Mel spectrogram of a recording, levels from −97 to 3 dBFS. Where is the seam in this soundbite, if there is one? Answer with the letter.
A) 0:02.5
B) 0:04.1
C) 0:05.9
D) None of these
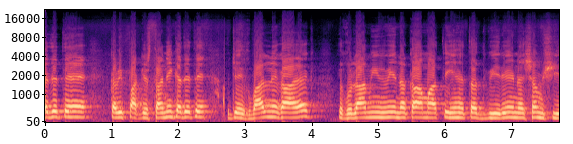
A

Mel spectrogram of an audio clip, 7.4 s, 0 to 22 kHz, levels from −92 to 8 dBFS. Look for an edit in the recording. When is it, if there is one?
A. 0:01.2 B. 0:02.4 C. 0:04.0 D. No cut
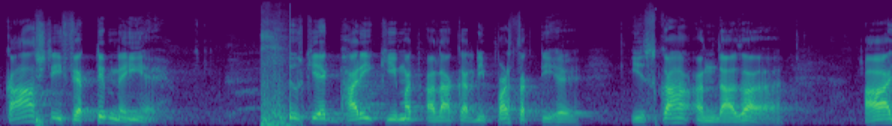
B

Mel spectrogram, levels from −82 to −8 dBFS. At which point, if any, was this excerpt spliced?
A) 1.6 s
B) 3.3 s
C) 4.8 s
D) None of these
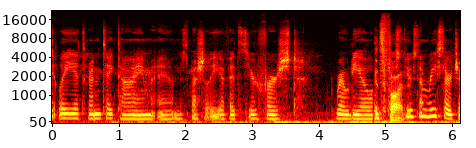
C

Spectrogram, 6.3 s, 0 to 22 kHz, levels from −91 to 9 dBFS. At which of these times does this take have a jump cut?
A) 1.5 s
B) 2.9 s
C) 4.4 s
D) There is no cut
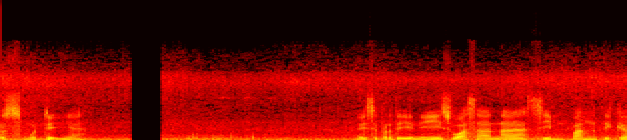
A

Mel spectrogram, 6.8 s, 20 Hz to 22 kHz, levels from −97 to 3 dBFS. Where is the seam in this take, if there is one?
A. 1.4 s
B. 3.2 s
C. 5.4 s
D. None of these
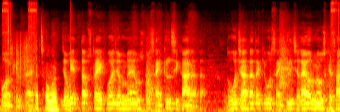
A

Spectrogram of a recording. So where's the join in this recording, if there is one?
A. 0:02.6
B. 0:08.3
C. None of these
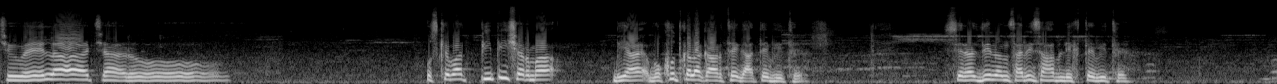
A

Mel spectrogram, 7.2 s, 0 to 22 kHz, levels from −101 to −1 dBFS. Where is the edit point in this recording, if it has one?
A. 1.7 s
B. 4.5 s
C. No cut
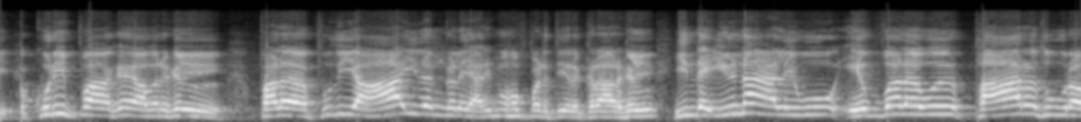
B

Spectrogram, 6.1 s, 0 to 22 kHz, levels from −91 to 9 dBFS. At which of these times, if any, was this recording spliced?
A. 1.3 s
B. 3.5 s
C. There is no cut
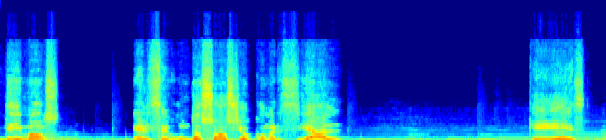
C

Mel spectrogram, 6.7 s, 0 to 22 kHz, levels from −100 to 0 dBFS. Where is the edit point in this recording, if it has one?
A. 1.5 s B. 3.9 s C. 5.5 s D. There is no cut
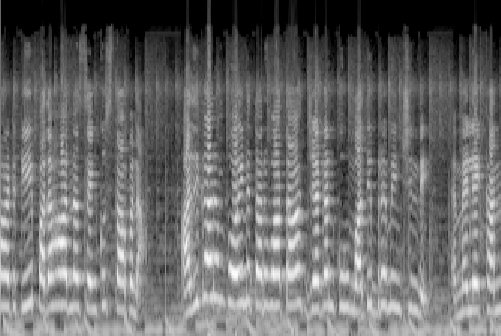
D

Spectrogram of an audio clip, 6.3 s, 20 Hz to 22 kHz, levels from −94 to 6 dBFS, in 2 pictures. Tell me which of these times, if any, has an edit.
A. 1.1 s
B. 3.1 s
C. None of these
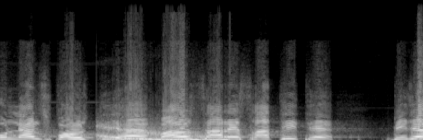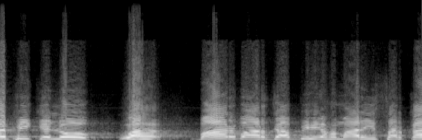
A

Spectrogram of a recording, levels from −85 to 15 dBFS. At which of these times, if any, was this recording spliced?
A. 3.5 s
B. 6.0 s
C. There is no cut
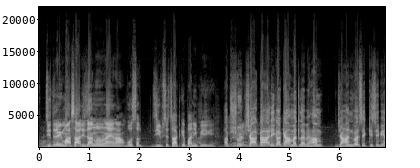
A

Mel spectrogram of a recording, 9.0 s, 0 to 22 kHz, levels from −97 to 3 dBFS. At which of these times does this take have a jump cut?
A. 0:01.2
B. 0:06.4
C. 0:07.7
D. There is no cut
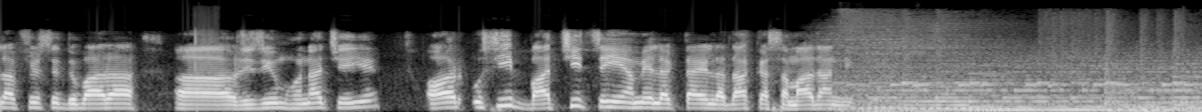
B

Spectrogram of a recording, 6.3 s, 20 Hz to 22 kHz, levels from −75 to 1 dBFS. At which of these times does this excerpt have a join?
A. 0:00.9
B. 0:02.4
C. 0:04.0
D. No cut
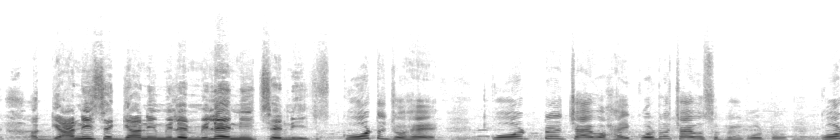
B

